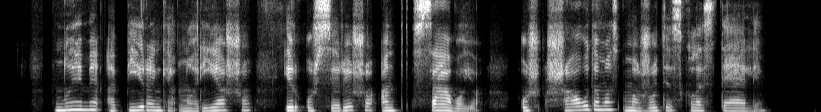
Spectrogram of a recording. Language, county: Lithuanian, Kaunas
